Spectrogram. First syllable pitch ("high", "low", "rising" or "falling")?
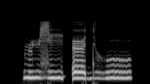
high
